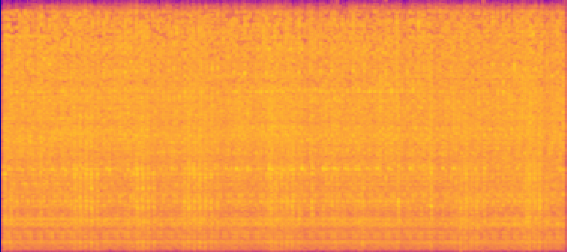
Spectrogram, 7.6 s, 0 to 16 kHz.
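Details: A 2006 VW 1.9 TDI with a DSG automatic idles steadily while a busy metallic rattle chatters evenly over it, about three beats a second. The dual mass flywheel is worn out and needs replacing.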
